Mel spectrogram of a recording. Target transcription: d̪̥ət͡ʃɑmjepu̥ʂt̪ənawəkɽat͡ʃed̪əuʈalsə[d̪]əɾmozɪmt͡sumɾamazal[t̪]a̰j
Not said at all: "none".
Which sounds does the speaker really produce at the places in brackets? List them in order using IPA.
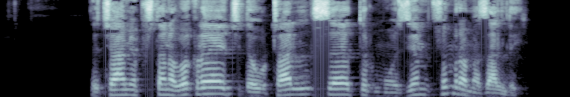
t̪, d̪

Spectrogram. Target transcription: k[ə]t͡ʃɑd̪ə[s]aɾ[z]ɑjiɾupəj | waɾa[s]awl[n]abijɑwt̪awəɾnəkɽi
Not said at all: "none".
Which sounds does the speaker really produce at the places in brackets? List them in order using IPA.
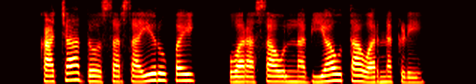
ɑ, s, s, s, n

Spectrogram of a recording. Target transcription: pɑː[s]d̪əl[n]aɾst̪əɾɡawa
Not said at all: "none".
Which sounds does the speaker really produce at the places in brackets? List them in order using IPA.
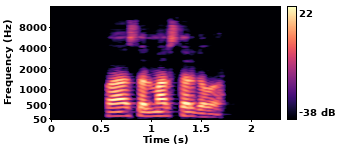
s, m

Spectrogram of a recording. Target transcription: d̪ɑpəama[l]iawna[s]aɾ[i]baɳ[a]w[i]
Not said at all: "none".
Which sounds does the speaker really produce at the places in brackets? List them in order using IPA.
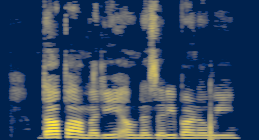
l, z, i, a, i

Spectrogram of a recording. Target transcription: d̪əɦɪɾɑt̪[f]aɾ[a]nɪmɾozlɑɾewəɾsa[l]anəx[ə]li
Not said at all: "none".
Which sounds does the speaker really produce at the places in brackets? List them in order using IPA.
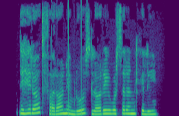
f, ɑ, ɾ, ə

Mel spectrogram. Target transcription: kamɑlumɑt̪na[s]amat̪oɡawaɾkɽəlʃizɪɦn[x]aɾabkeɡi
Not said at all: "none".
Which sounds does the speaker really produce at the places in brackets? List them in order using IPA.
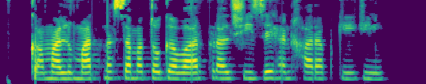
s, x

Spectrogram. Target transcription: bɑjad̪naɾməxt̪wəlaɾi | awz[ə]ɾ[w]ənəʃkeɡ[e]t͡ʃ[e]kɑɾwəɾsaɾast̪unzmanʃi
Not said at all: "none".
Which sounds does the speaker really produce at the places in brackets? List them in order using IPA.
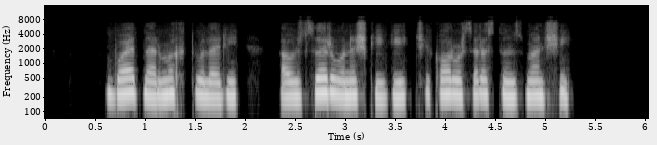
ə, w, i, e

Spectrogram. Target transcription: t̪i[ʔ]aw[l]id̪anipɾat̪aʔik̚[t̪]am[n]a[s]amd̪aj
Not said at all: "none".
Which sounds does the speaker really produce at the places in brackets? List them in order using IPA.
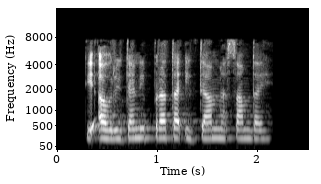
ʔ, ɾ, d̪, n, s

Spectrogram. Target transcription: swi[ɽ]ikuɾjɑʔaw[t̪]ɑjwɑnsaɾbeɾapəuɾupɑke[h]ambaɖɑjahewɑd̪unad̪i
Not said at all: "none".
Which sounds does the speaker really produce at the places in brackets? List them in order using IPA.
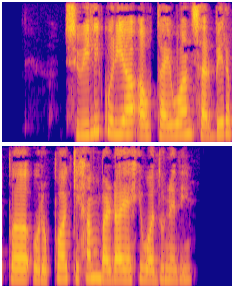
l, t̪, h

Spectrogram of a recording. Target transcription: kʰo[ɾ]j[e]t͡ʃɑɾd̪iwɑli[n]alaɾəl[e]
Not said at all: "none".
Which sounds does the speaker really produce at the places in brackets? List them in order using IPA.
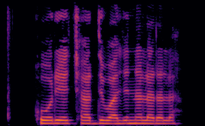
ɾ, e, n, a

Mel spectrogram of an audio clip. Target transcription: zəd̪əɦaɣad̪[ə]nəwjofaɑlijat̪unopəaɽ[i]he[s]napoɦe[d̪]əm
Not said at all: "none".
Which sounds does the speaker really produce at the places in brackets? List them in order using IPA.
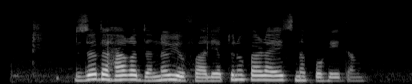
ə, a, t͡s, d̪

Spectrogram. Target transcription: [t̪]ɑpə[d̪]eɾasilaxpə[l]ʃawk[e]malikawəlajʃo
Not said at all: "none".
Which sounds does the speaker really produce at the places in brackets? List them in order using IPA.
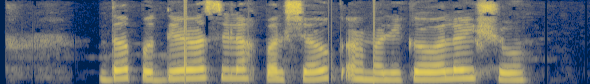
d̪, d̪, l, a

